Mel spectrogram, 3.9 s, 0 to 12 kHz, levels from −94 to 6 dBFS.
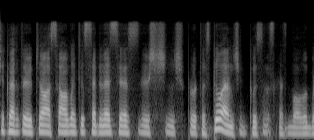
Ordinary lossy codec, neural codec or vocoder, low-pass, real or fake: AAC, 64 kbps; codec, 16 kHz, 0.5 kbps, FreqCodec, larger model; 7.2 kHz; fake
